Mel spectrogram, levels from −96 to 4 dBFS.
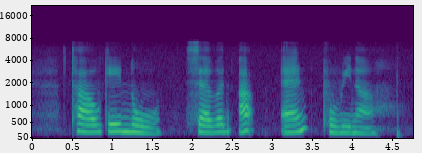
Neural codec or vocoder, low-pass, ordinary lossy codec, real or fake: none; 7.2 kHz; none; real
